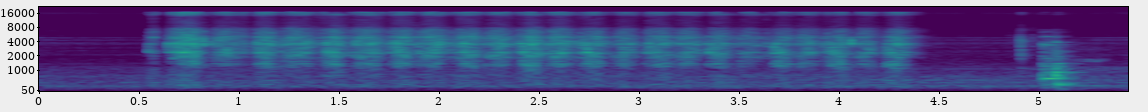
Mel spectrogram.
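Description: Brushing across the worn metal surfaces of a big adjustable wrench being restored, a close, loud, continuous scratchy rasp of rapid back-and-forth strokes lasting several seconds, followed by a brief clack.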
